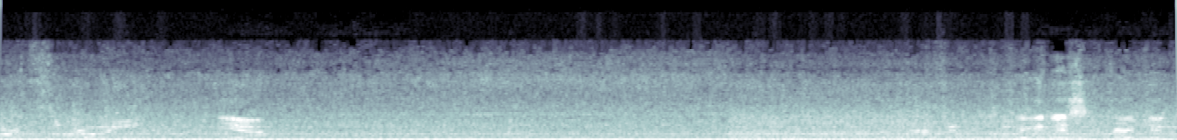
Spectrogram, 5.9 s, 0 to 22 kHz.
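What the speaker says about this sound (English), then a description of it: "these mufflers are pretty quiet" A 1953 Chevy pickup engine idles steadily through quiet mufflers, a low, even rumble that holds continuously close by, with speech over it.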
